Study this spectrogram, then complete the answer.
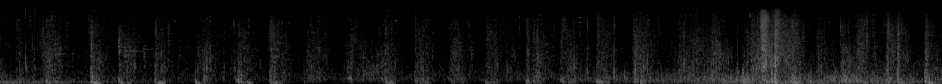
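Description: Footsteps crunch through dry grass and snow.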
